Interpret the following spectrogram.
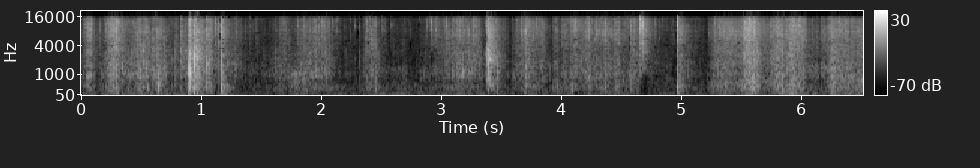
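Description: Clear plastic clothing bag crinkling as it is handled, in irregular crackles, the sharpest about a second in and again about three and a half seconds in.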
